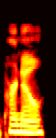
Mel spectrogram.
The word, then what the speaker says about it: Parnell: Parnell, she said, with a strong accent on the first syllable, is the man of destiny.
